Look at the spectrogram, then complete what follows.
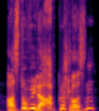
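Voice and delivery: high, loud question through the door; mother calling through a locked door. Acted. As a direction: shout the question from outside. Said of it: "rief meine Mutter".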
